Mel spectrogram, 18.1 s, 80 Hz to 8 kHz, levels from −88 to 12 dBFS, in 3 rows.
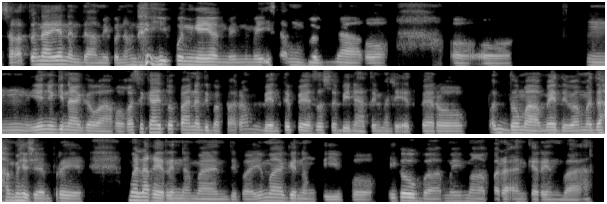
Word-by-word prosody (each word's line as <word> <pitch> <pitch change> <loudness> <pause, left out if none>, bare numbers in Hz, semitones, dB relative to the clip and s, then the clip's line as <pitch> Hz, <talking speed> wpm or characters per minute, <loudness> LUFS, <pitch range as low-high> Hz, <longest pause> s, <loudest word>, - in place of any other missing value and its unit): Sa 130 - -2
katunayan 170 -1 +5
ang 135 - -5
dami 125 -2 -3
ko 125 - -1
ng 135 +3 -4
naipon 165 +3 +2
ngayon, 150 -2 +6
may 135 +1 -4
may 140 +1 -2
isang 140 -1 -5
bag 130 0 -1
na 125 -2 0
ako, 125 0 -2 0.7
oo. 115 0 -4 1.0
Mm, 135 0 -4
yun 155 +3 +3
yung 155 - -3
ginagawa 130 -6 +2
ko 115 - -2
kasi 145 +7 -2
kahit 170 -1 +5
papaano, 150 -4 +1
'di 140 - -1
ba, 130 - -3
parang 155 +4 -7
₱20 135 +2 +1
sabihin 125 -2 -1
natin 125 - -5
maliit 120 -2 -3
pero 120 -1 0 0.2
'pag 160 - -3
dumami, 140 -2 +4
'di 130 -1 -2
ba, 130 - +2
madami, 145 +4 +2
siyempre 135 -2 -1 0.4
malaki 170 -5 +5
rin 130 - -4
naman, 120 -2 -3
'di 120 - -7
ba, 115 -1 -3
yung 155 +4 -2
mga 145 -2 +1
gano'ng 125 -1 -7
tipo. 110 -1 -6
Ikaw 160 +2 +5
ba 125 -2 -3
may 135 0 -7
mga 130 -3 -6
paraan 120 0 -2
ka 115 - 0
rin 110 -1 -3
ba? 105 +1 -5
135 Hz, 180 wpm, -24 LUFS, 125-145 Hz, 1.0 s, ngayon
